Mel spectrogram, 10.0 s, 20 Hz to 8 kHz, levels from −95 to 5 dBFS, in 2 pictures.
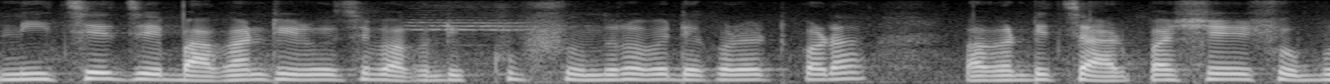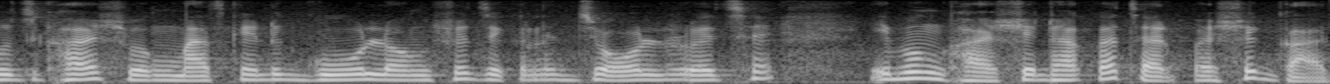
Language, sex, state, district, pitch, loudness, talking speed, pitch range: Bengali, female, West Bengal, Kolkata, 180 Hz, -18 LUFS, 170 wpm, 175-195 Hz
